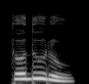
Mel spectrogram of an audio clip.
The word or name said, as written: ತೊದುರು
